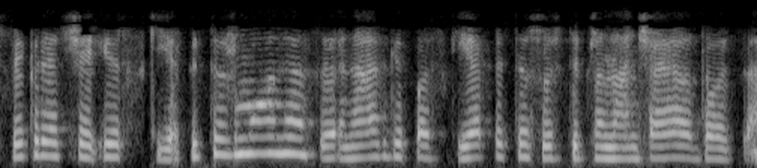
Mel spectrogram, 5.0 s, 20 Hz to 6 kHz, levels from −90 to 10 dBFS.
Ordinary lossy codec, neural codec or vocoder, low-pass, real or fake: MP3, 32 kbps; codec, 16 kHz, 8 kbps, FreqCodec, smaller model; 5.4 kHz; fake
